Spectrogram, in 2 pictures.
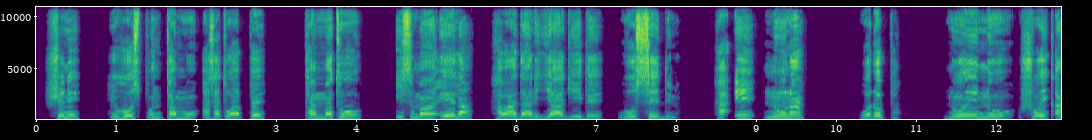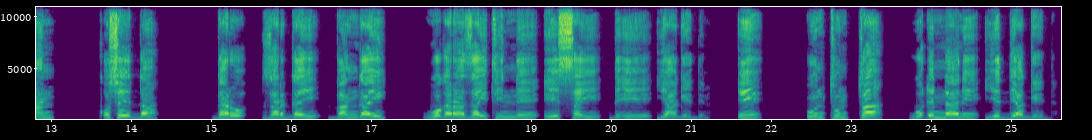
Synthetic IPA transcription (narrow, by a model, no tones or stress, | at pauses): ʃɪn | hɛɦoːspːʊnt̪ːɐmːʊʔɐs̬ɐt̪ʊwaːpːɛ | t̪ɐmːɐt̪uː | ɪsmaːʔe̞ːlɐ | hɐwaːd̪ɐnjaːɡiːd̪ɛ | wo̞ːsːe̞ːd̪ːɪ̰nɔ | hɐʔɪnuːnɐ | wɔɗɔpːɐ | nuːnɪnʊʃɔjkʼaːn | kʼɔse̞ːd̪ːɐ | d̪ɐɾɔ | zɐɾɡɐjbɐŋɡɐj | wɔɡɐɾazɐjt̪inːɛe̞ːsːɐjd̪ɛʔeːjaːɡe̞ːd̪ːɪ̰nɔ | ʔɪ | ʊnt̪ːʊnt̪ːɐ | wɔɗɛnːaːnjɛd̪ːɪjaːɡe̞̰ːd̪ːɐ̥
